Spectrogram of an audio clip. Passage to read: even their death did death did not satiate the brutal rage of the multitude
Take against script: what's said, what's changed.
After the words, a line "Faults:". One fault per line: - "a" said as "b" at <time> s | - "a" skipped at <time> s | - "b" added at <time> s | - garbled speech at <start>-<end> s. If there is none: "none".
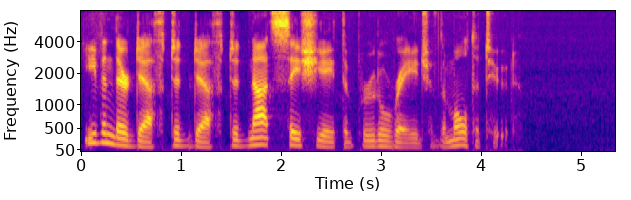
even their death did death did not satiate the brutal rage of the multitude
Faults:
none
